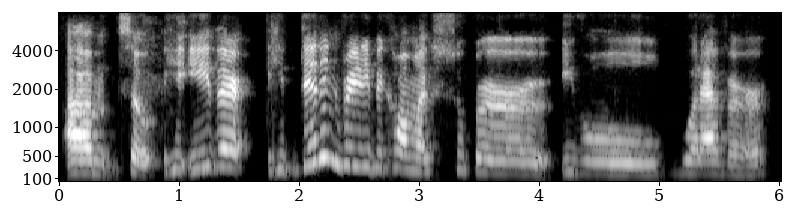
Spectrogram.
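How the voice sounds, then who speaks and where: A woman's voice: medium pitch, slow, fairly bright tone. A woman co-hosting a casual book discussion over a video call, rambling with lots of "like" fillers. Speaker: book podcast co-host.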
